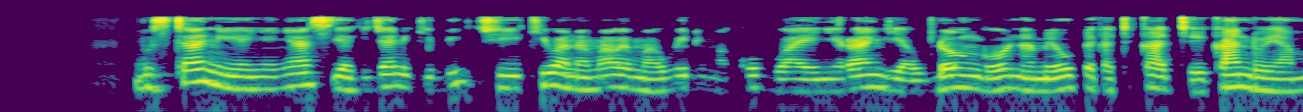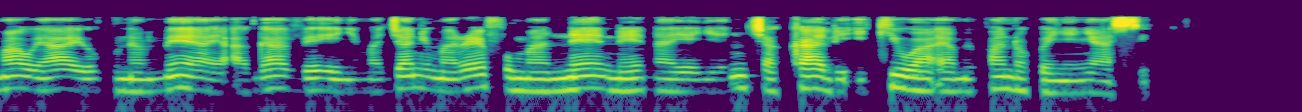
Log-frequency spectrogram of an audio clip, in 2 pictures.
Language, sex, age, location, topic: Swahili, male, 25-35, Mombasa, agriculture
